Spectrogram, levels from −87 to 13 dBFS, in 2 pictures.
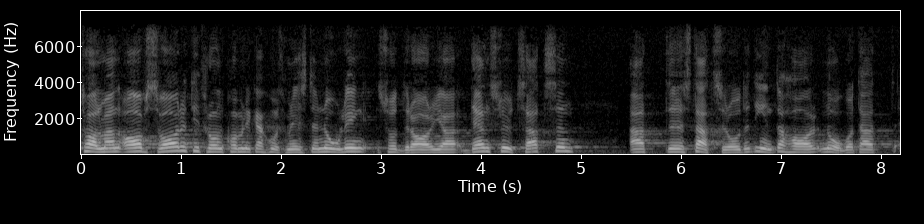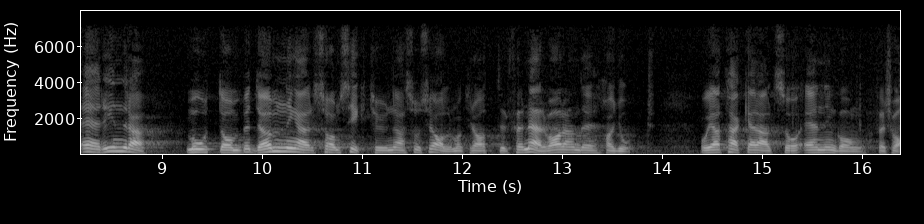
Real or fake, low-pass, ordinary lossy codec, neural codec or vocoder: real; 7.2 kHz; MP3, 64 kbps; none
